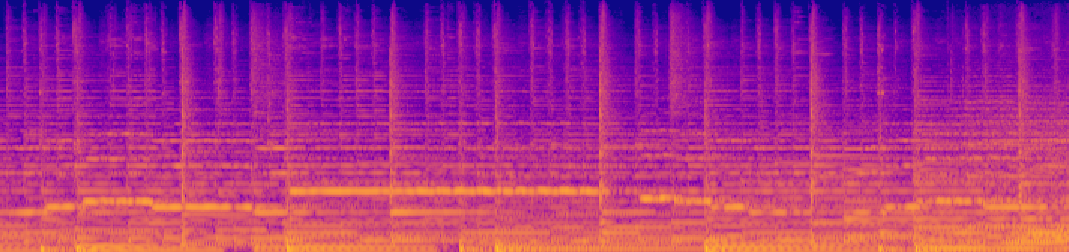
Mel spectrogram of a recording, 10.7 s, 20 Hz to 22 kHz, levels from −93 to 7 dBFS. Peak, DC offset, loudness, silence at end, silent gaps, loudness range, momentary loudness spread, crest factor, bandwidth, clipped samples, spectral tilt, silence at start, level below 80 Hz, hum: 0 dBFS; under 0.1%; -18 LUFS; 0 s; none; 1 LU; 4 LU; 16 dB; over 20 kHz; under 0.1%; -6 dB/octave; 0 s; -24 dBFS; none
